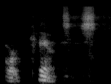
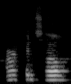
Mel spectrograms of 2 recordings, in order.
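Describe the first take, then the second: First: Arkansas said ar-KAN-zas, rhymes with Kansas; ar-KAN-zas pronunciation. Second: Arkansas said AR-kan-saw, ending like saw; AR-kan-saw pronunciation. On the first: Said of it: "I was informed many times". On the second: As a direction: say Arkansas as AR-kan-saw, stress first syllable. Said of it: "I have to explain that when I lived in Kansas". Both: Shown as a demonstration.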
